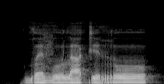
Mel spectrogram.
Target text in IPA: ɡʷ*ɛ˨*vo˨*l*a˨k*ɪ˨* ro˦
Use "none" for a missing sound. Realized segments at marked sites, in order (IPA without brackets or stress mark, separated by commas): ɛ˨, l, ɪ˨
